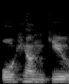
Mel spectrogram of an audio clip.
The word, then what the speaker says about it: Oh Hyeon-gyu: to seeing just how ohyang Yu which is uh you you nailed the pronunciation um can uh Thrive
